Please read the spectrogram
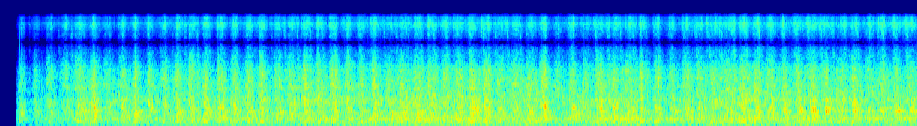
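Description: Small jaw stone crusher running, a steady dense clatter of stone being crushed and rattling down the screen below it, full of sharp clicks and knocks. It cuts in suddenly right at the start.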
